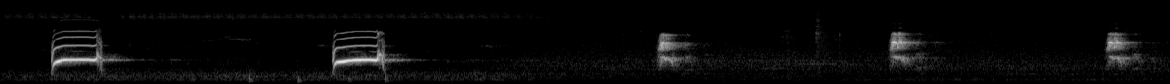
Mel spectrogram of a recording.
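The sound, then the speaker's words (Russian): Little owl song: two drawn-out, rising plaintive hoots followed by three shorter, harsher yelping calls, spaced a couple of seconds apart against a quiet background. “Домовый Сыч – один из самых классных певцов среди сов. У него очень разнообразное пение.”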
